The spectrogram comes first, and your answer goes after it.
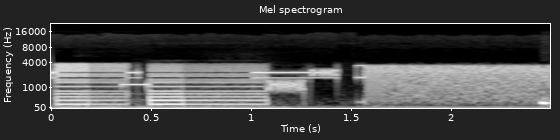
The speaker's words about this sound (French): c'est un son de modem 56K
